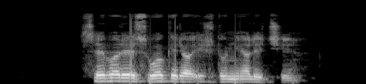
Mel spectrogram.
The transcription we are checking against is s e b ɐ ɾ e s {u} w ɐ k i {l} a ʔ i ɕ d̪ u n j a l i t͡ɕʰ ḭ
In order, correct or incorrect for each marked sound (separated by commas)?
correct, incorrect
